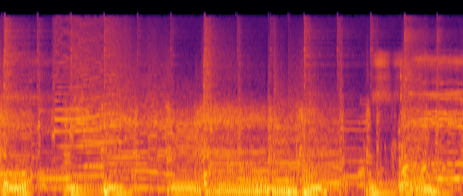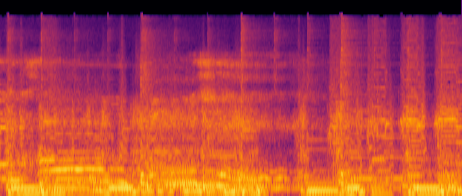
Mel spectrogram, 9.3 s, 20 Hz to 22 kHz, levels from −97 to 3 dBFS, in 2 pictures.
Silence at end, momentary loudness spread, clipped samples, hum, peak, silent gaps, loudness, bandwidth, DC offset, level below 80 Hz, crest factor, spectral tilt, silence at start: 0 s; 6 LU; under 0.1%; none; 0 dBFS; none; -14 LUFS; 16.5 kHz; under 0.1%; -22 dBFS; 12 dB; -5.5 dB/octave; 0 s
